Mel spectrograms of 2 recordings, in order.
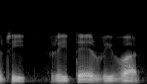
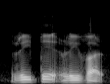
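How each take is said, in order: First: রিতে river said slowly, syllable by syllable; slow it down so the learner catches রিতে river; slow repeat. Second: Said in the usual way. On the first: Shown as a demonstration. Teacher repeating the mnemonic slowly for learners.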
